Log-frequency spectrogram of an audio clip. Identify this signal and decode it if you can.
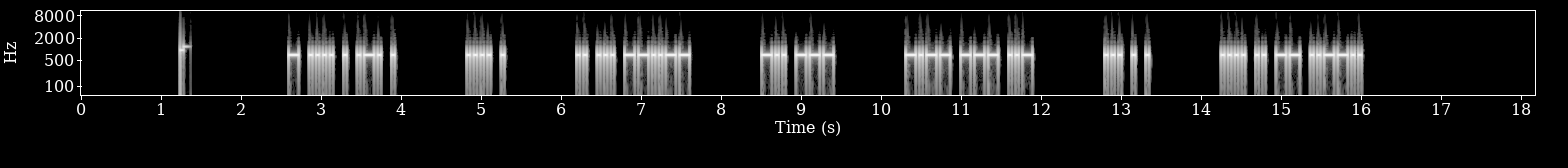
Morse code, heard as a keyed tone, about 27 wpm, 700 Hz. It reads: THERE HE IS, DO YOU SEE HIM?
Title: 3x Word-Spacing - Sentences from Top 100 Words - 28wpm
